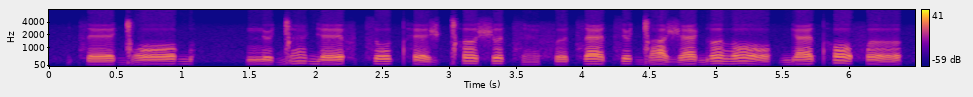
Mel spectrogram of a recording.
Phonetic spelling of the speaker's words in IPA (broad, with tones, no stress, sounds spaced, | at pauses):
t͡s ɛː˨˦ ɡ͡ǀ ɔː˦˥ ɡ | n̪ ʏ˧˩˧ ɡ͡ǀ æ̤˥˧ ɡ ɛː˨˦ f t͡s o˦˥ t̪ʰ ɛ˧˩˧ ʒ ǀʰ ʌ˥˧ ʃ ə˥˧ t͡s æ̤˨˦ f ə˩˧˩ t͡s æ˥˧ t͡s ʏ˥˧ ɡ͡ǀ a˥˩ ʒ æ˥˧ ɡ ʌ˥˧ ð ɔ˥˩ | ɡ æ˨˦ t̪ʰ ɔ˥˩ f ʌ˧˩˧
